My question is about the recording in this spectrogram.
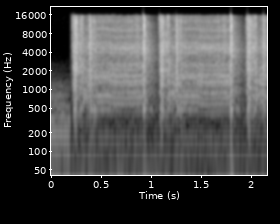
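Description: Sound effect of a wavering whirr broken by sharp clicks that recur about every 0.8 seconds, a camera-like shutter and winder sound.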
